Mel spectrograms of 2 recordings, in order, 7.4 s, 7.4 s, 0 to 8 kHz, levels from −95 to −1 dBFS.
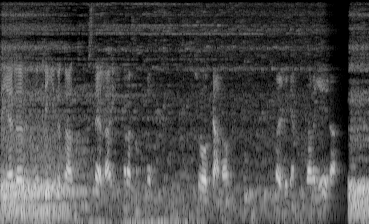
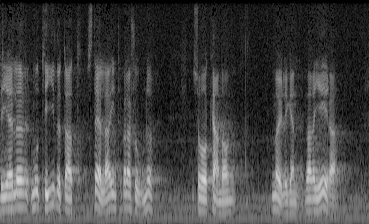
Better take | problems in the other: second | noise reduction (classical method log-MMSE)

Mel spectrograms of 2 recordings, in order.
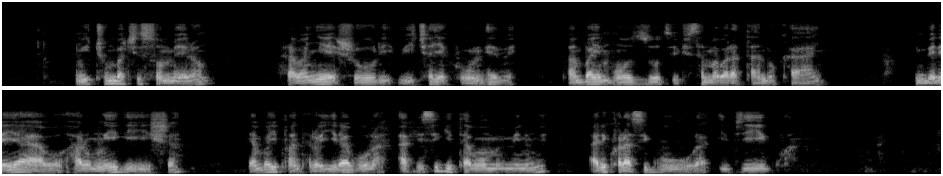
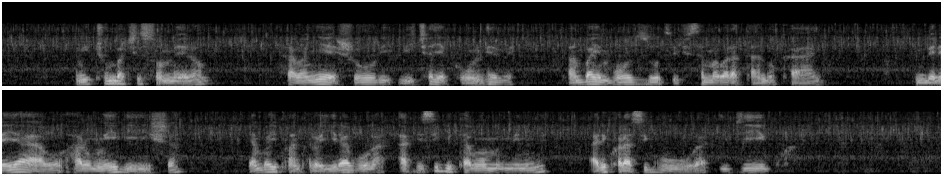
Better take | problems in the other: first | background sound (Fill (with liquid) / Bathtub (filling or washing)); 19 dB below the speech

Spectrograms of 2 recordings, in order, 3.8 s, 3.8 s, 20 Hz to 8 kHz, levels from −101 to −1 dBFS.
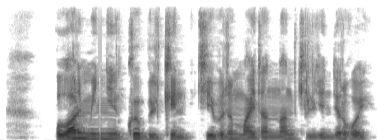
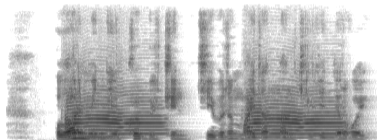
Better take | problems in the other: first | noise reduction (classical method WPE with log-MMSE)

